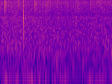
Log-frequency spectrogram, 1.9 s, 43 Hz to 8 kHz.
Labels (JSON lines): {"label": "biophony", "recorder": "SoundTrap 300"}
